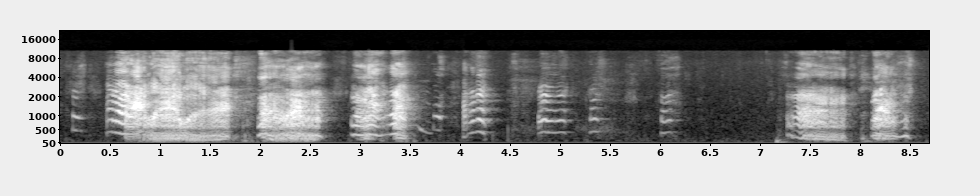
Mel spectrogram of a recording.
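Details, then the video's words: A female beagle puppy "singing" while playing gives drawn-out, wavering howls broken by short yips and whines. "Beagle puppy Tessa 🐶 Singing (part 2)"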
